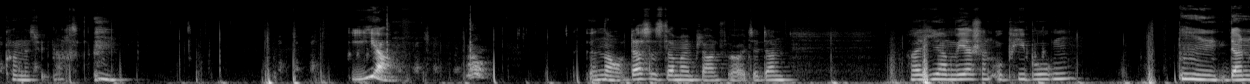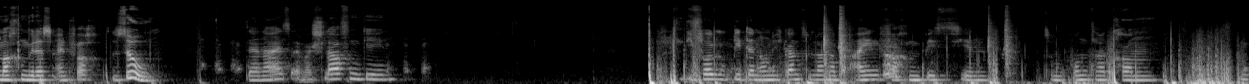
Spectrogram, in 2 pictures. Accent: German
